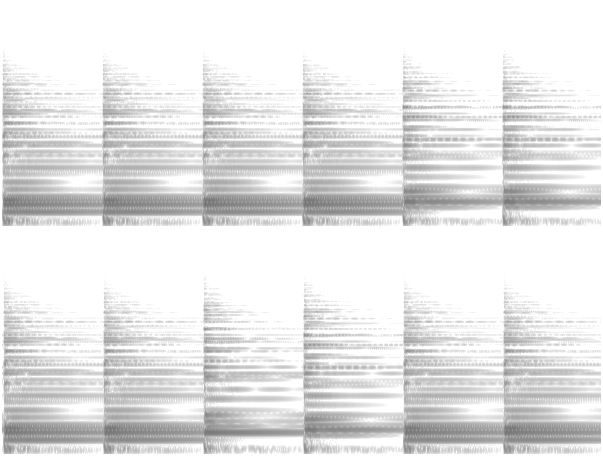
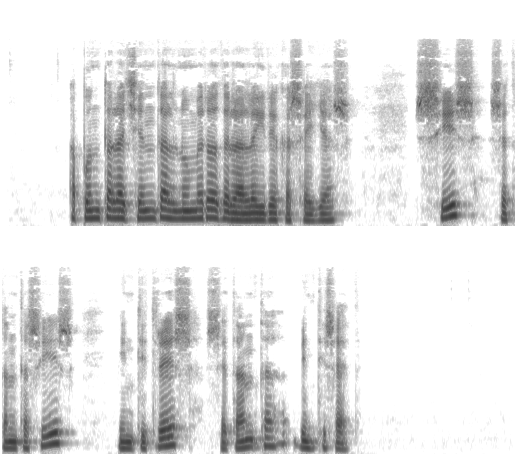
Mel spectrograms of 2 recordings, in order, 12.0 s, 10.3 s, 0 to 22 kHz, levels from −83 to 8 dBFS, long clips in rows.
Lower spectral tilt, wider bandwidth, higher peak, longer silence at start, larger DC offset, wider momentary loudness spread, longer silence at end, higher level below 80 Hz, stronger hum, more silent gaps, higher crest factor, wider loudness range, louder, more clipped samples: about the same, -5 dB/octave vs -6 dB/octave; second, 9.4 kHz vs 11.5 kHz; second, -24 dBFS vs -4 dBFS; second, 0 s vs 0.65 s; neither; about the same, 9 LU vs 10 LU; second, 0 s vs 1.65 s; second, -62 dBFS vs -54 dBFS; neither; neither; about the same, 16 dB vs 18 dB; second, 2 LU vs 5 LU; second, -40 LUFS vs -20 LUFS; neither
